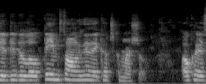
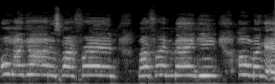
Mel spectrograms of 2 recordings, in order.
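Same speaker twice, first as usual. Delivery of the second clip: very high-pitched fake crying with put-on distress; 12 semitones higher than usual. Retelling how Veronica fakes crying behind a car, imitating her fake crying. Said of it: "She's crying".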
